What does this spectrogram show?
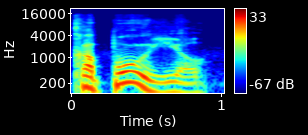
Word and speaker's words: Capullo: That's Capullo's signature, right? Yes, it looks like yes. Yeah, I forget the title of this book. But it's pronounced Capullo.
